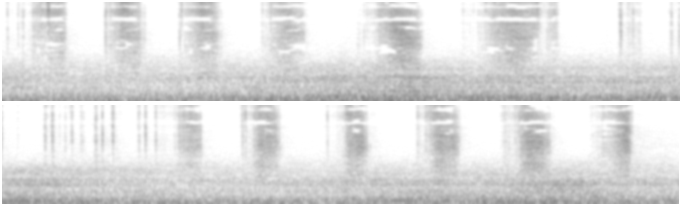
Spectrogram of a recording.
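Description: Long purple nails and fingertips rub and scratch the rough surface of a square, solid concrete paving slab standing upright on the ground. Quick, gritty, hissy strokes repeat roughly twice a second over a steady low rumble.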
